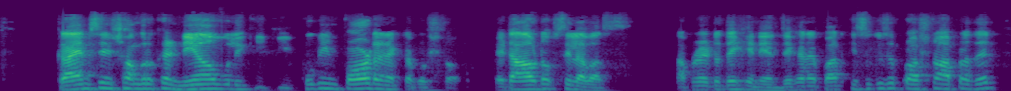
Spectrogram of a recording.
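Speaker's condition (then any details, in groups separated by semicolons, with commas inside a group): No condition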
